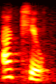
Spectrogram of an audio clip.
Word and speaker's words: Accio: In Harry Potter, there's a spell called Accio, sometimes pronounced Accio.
